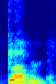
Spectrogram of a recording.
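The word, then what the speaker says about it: clapboard: Then this one is clobbered. Drop the P. Bird. Clobbered.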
